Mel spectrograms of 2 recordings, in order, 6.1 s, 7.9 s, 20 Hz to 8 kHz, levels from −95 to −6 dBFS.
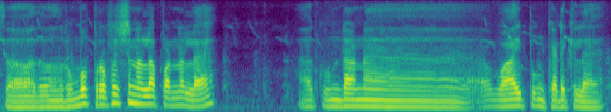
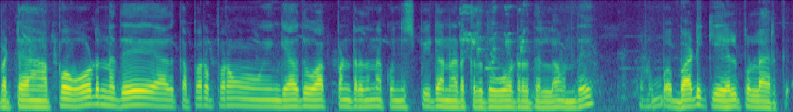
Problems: none marked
